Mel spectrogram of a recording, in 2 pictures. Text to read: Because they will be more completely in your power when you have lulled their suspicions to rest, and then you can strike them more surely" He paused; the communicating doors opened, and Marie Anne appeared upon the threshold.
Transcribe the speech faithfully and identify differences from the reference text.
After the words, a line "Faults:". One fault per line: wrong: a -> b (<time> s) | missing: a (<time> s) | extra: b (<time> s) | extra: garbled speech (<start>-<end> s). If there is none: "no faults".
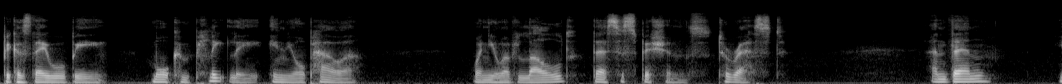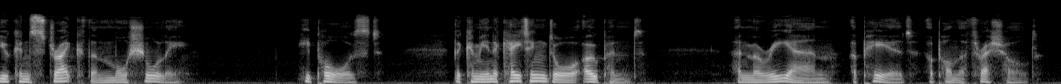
Because they will be more completely in your power when you have lulled their suspicions to rest, and then you can strike them more surely" He paused; the communicating door opened, and Marie Anne appeared upon the threshold.
Faults:
wrong: doors -> door (16.1 s)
